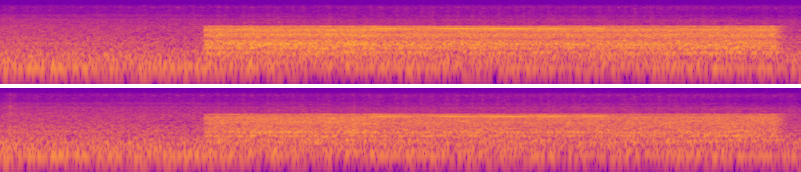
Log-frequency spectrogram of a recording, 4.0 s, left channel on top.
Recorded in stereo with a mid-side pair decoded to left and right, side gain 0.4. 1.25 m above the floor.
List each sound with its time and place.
1.0 s a buzzer: 50° left, 0.7 m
